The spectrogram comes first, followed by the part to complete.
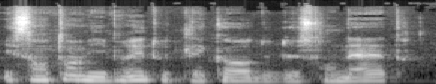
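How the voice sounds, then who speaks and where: A man narrating a classic novel as an audiobook, in a measured, expressive reading. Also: medium pitch.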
